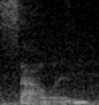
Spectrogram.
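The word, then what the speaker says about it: Samhain: of the longest night of the year sin pronounced sin they believed that there was a misty Veil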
